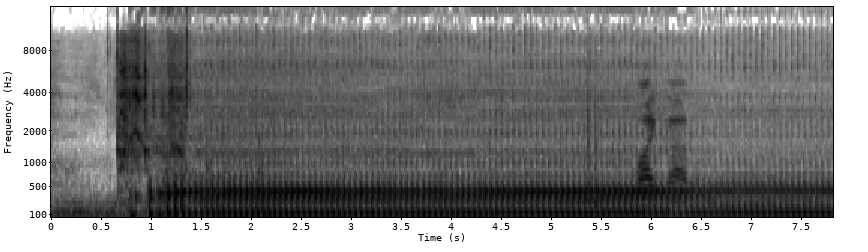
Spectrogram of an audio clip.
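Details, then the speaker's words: Ford Ranger 2.3 L 5-speed with a fully dead battery, jump-started with a fully charged Trekure TK50 8000 A booster pack: brief crank, then the engine fires right up and settles into a steady, even idle; normal start. "So, believe it or not, it actually cranks a little bit with the Noco, like a couple cranks, or that one fired right up."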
